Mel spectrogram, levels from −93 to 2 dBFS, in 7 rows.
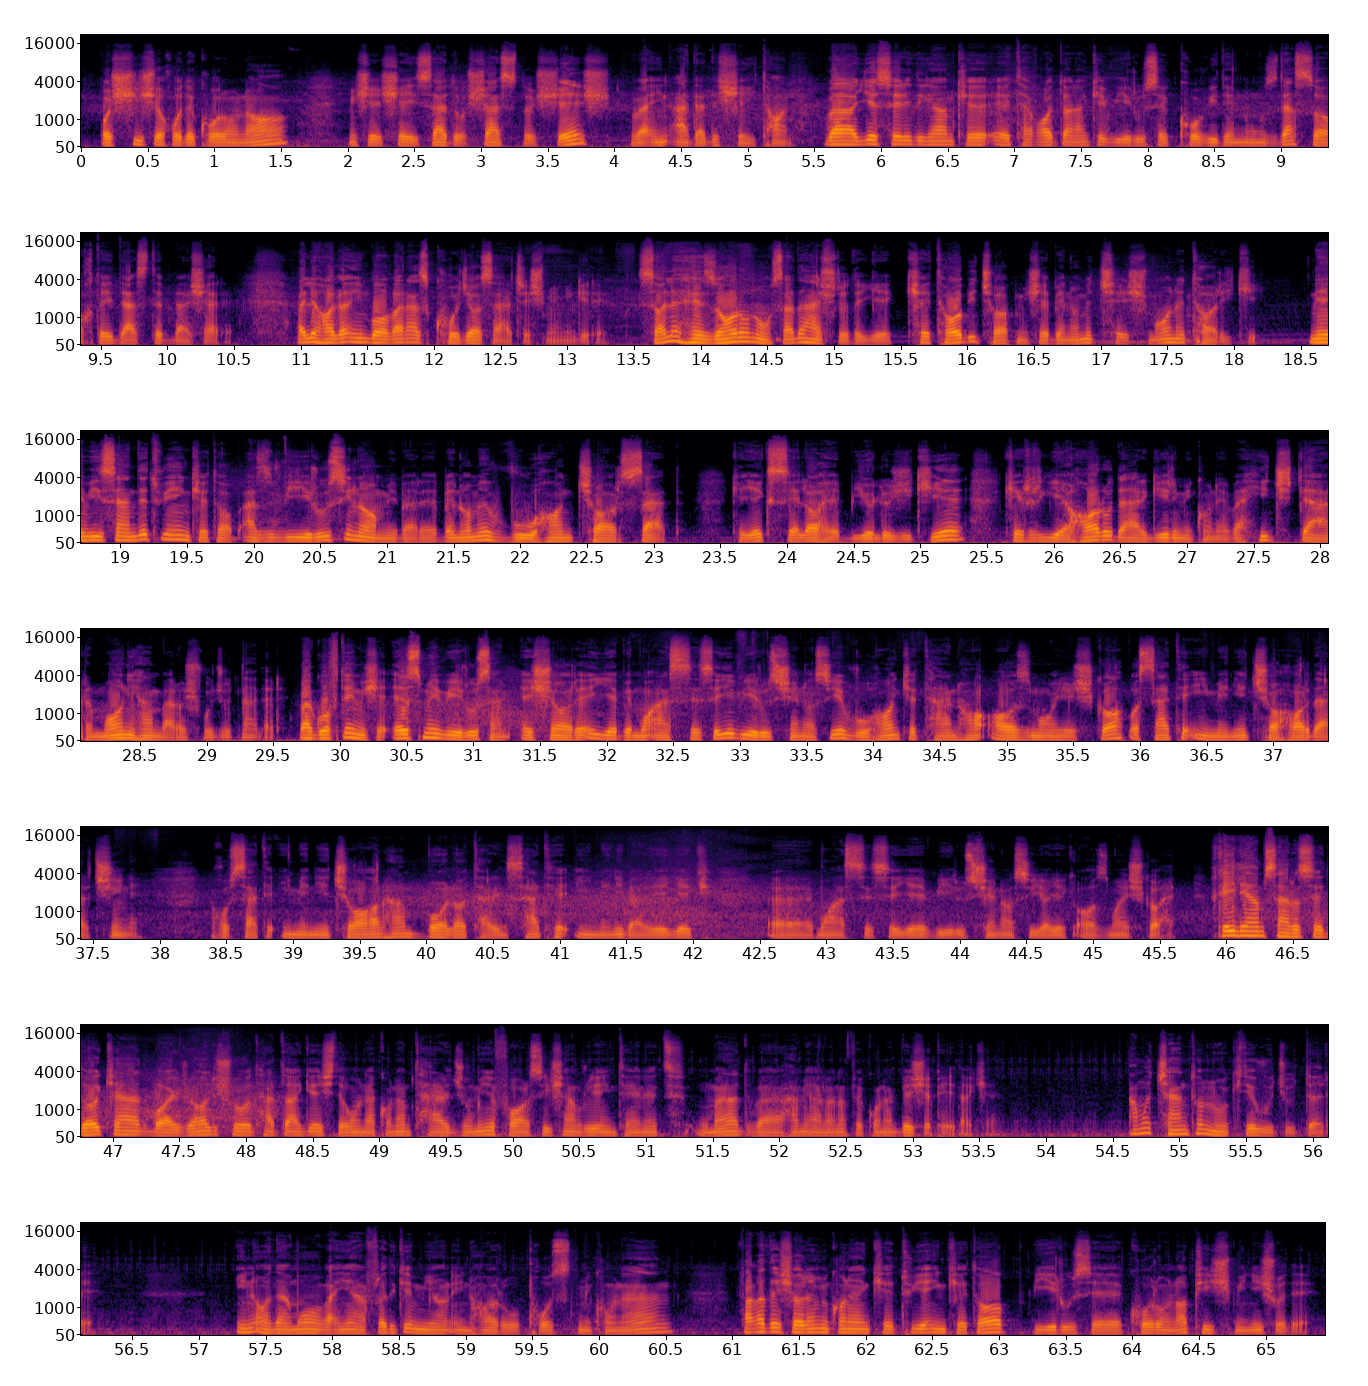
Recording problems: traffic noise; faint; throughout; 25 dB below the speech

